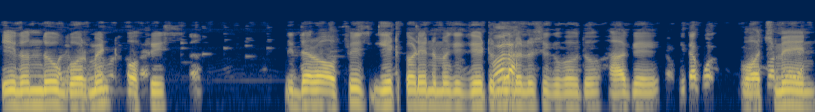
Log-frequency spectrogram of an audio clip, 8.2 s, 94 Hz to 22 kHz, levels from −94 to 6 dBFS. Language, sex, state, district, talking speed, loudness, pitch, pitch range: Kannada, female, Karnataka, Belgaum, 105 wpm, -13 LUFS, 135 Hz, 125-140 Hz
